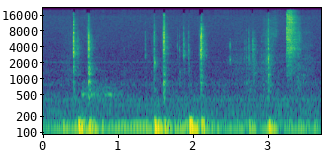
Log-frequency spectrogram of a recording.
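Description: Rapid clacking of keys on a computer keyboard, typed in short irregular bursts with brief pauses, close and fairly clear over a low steady hum, with no voices.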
